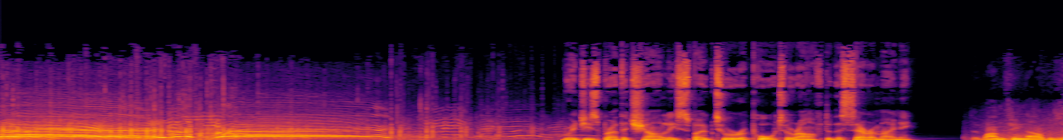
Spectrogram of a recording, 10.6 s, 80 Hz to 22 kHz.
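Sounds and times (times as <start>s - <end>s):
large crowd cheering and shouting: 0.0s - 6.0s
speech: 5.6s - 10.6s.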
